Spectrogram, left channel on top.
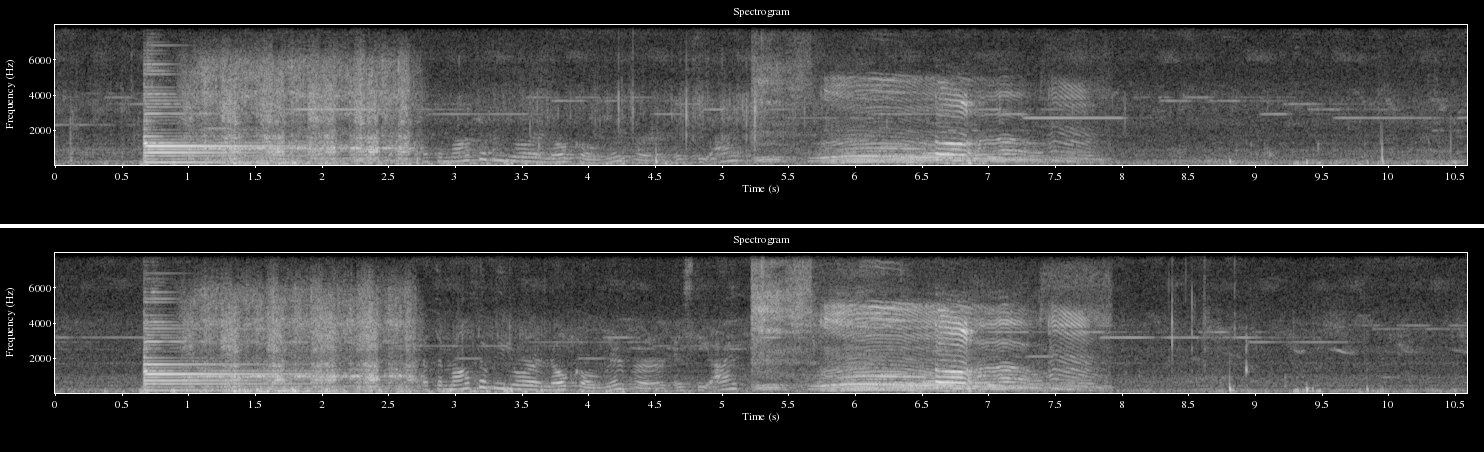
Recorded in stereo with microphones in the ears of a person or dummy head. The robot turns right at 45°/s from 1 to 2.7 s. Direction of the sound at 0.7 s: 170° right.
